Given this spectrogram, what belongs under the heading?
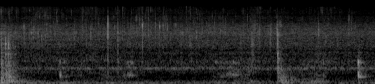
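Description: Onions frying until brown for potato soup give a soft, continuous sizzle with occasional clicks and scrapes of stirring, fairly quiet and close.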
